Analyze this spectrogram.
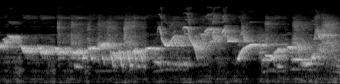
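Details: White-rumped shama singing in the energetic 'gacor nembak' style, offered as a tutor recording for other shamas: a dense, unbroken run of rich whistles, sharp upslurred and downslurred notes and harsh buzzy bursts, mostly high-pitched.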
